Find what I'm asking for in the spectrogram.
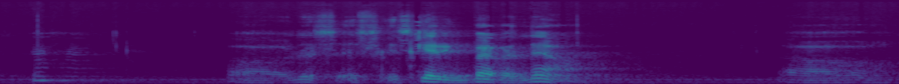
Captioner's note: none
